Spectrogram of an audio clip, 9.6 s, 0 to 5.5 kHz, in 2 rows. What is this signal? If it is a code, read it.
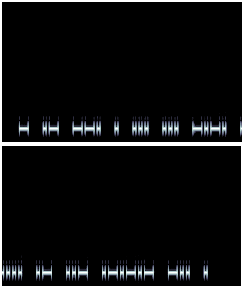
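Morse code, heard as a keyed tone, about 20 wpm, spaced as for 16 wpm, 530 Hz. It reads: TAGESSCHAU.DE
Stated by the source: Daily Morse weather and top stories at 16 wpm, clean without QRN.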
